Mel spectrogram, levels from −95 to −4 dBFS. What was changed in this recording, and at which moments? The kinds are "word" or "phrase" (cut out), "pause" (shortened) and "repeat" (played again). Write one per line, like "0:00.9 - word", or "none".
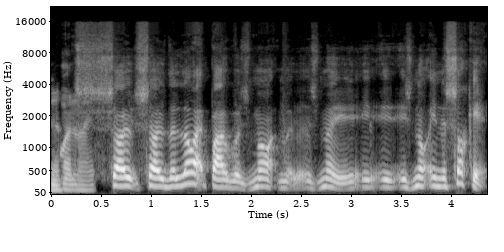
none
